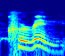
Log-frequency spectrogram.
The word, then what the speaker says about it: Corinne: okay good good and this name here is Corinne it's a first name of a woman okay it's corinne try that one okay there you go much better okay watch the tongue so we're gonna say Corinne held up the baseball Corran held up the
